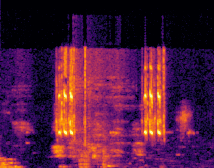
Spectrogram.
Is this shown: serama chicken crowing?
no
